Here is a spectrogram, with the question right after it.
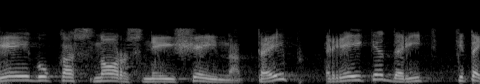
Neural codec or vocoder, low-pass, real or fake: none; 5.4 kHz; real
